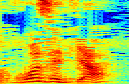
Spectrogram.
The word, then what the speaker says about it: Roselia: Le E, ça se prononce pas. Roselia.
